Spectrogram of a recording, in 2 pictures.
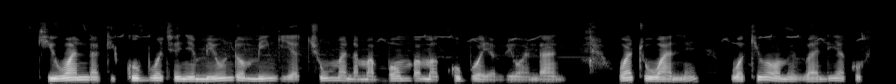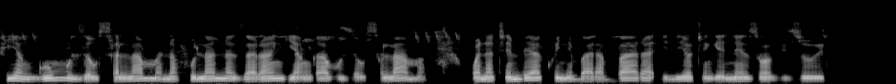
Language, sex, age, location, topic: Swahili, male, 18-24, Nairobi, government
